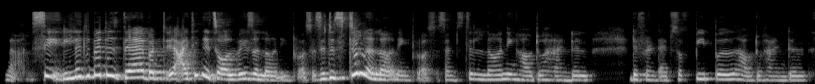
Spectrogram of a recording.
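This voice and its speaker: Woman, slightly high voice, chatty, laughs often, trailing quiet endings. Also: quick pace. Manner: lively, laughs often, trails off softly at phrase ends. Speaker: pranic healing teacher and center organizer. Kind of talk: casual interview answers.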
